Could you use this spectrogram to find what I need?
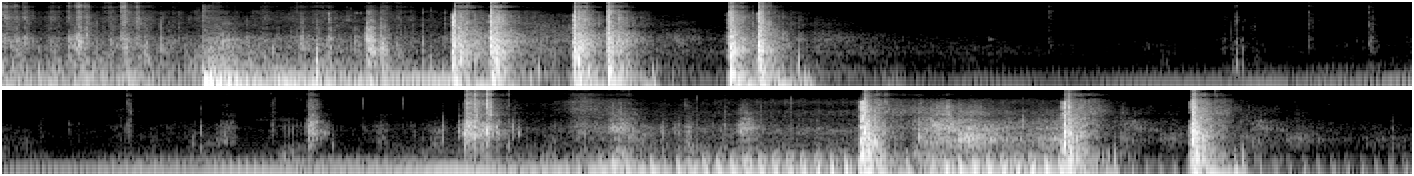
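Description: Pistol shots crack loudly outdoors in quick bursts.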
